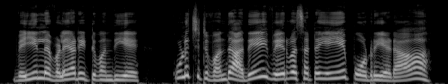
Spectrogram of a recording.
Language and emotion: Tamil, disgusted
